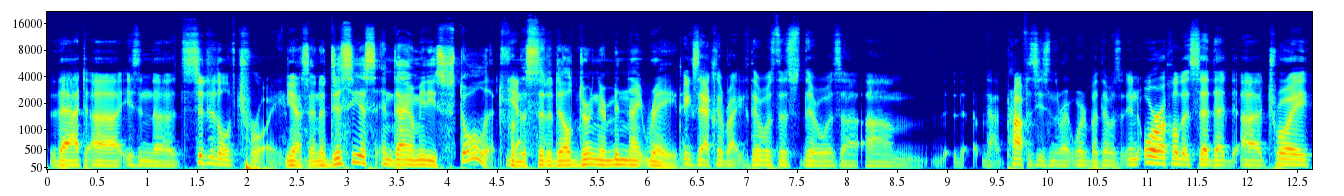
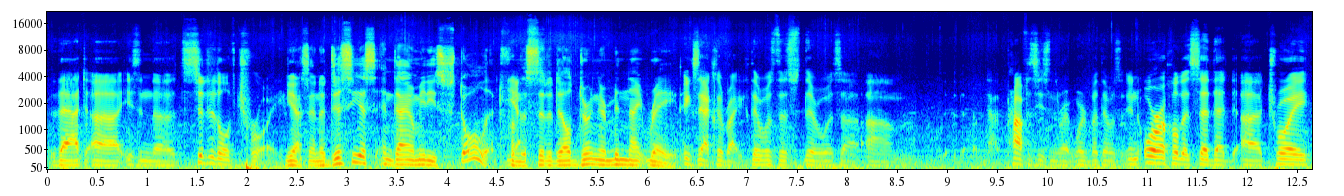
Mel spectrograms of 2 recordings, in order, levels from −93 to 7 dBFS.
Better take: first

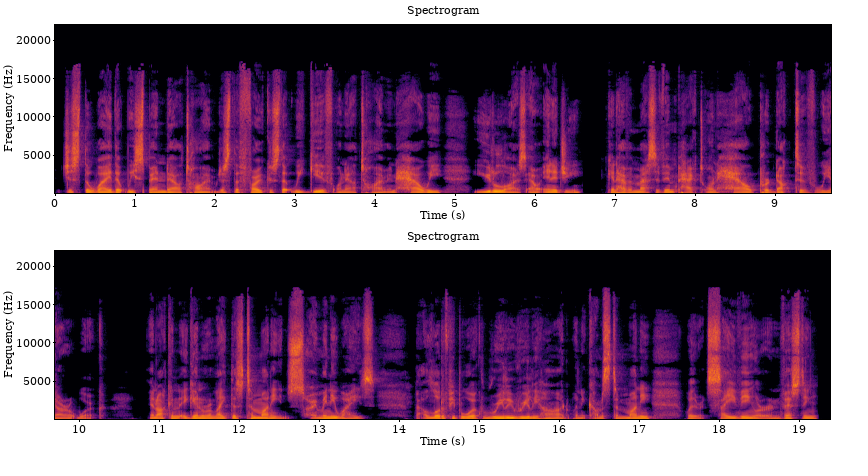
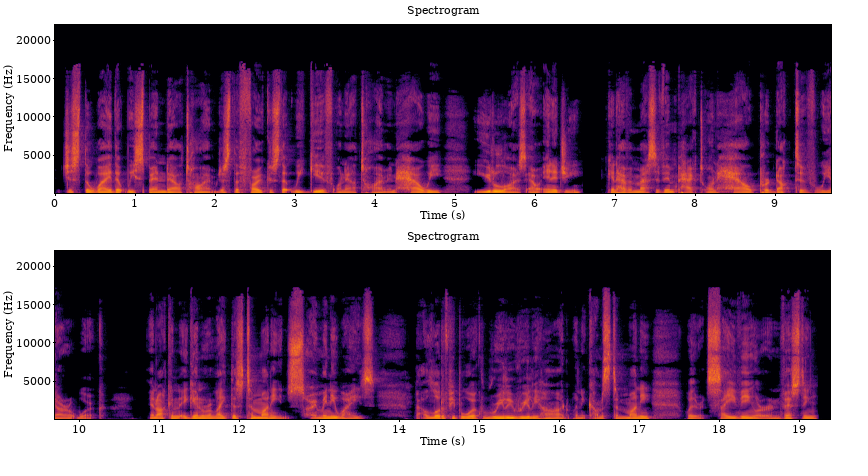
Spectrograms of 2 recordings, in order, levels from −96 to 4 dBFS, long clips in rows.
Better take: neither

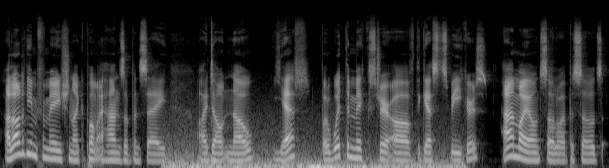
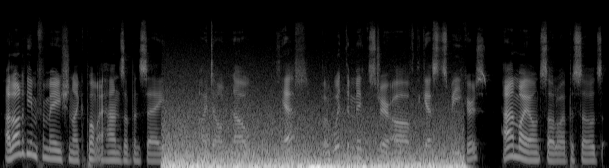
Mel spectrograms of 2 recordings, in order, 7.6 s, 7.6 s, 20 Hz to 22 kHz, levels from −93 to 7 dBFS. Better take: first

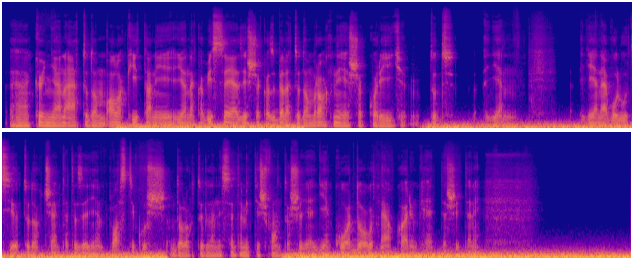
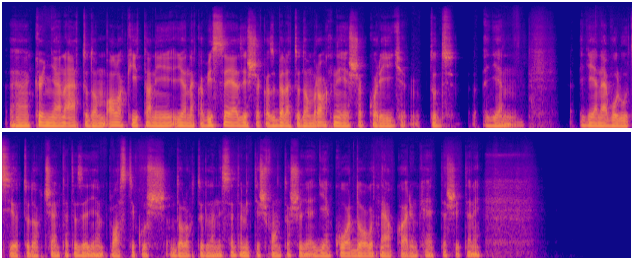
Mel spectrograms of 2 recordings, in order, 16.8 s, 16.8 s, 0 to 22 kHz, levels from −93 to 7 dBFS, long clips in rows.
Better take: second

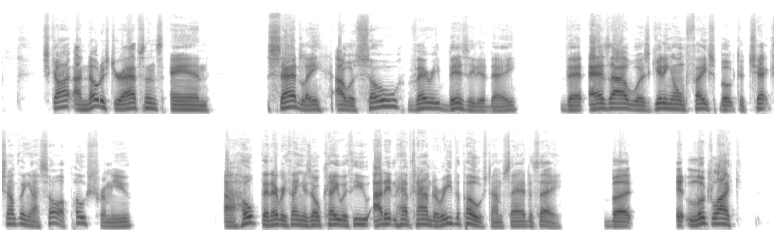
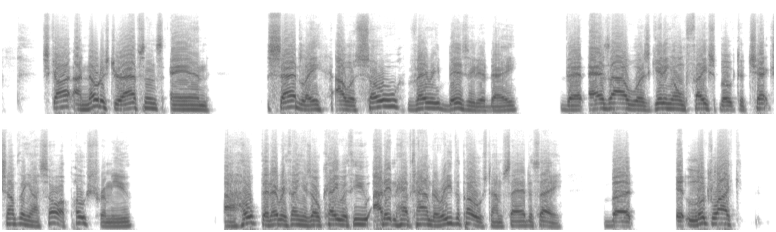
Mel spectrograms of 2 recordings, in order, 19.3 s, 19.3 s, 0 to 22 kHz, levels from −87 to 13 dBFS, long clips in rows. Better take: first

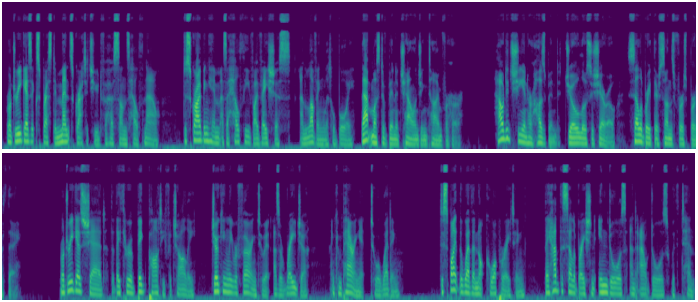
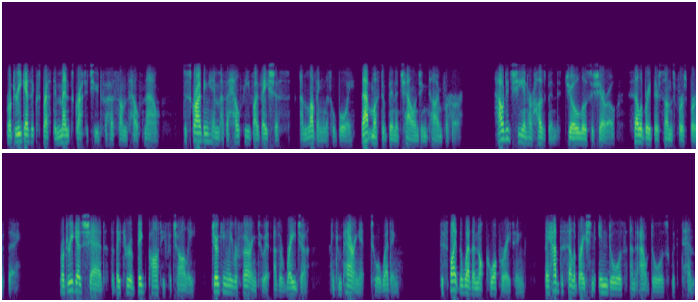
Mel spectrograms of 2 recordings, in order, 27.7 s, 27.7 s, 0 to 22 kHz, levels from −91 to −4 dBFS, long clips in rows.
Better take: first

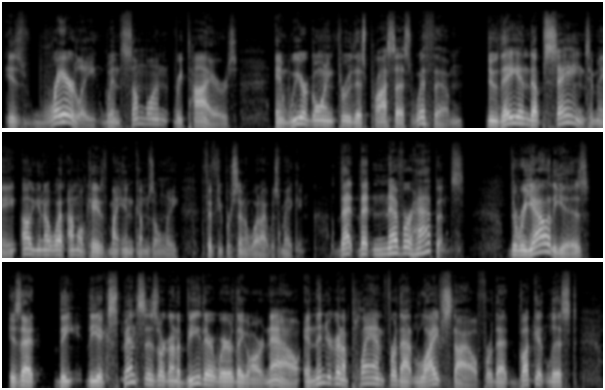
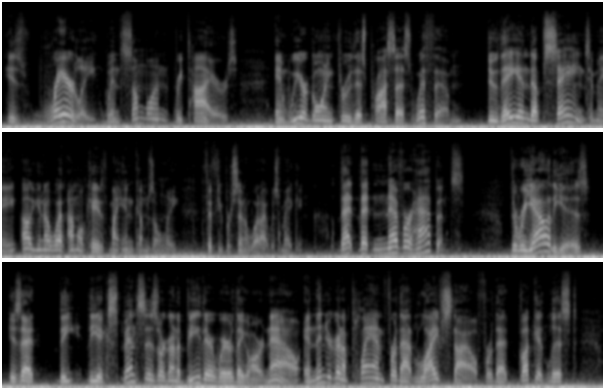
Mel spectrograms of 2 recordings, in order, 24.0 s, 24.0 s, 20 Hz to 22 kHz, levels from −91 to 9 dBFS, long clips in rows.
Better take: first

